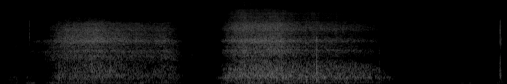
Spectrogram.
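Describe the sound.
Slow breathing during a guided prayer: two long, airy breaths, each lasting well over a second, separated by a short pause and followed by near quiet.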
